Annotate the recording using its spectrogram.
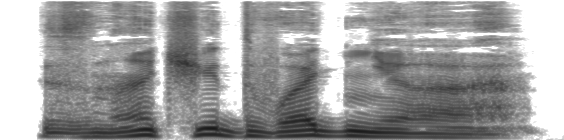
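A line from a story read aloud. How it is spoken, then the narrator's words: Muttered. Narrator (Russian): пробормотал Эль Торро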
